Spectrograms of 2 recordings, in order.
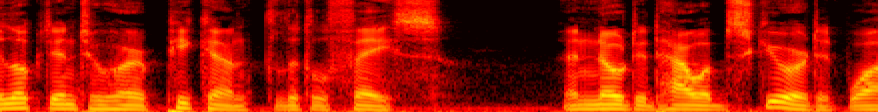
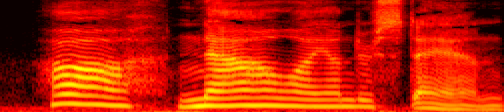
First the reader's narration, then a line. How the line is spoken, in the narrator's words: she cried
